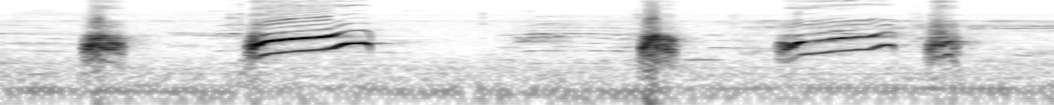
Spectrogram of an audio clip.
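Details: Female silver-eared laughingthrush singing wild-type song to arouse male birds: short harsh bursts alternating with two rising, rich, harmonic whistled phrases.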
